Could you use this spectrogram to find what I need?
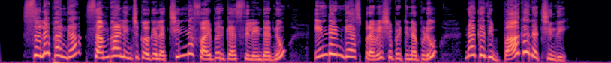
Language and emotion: Telugu, happy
